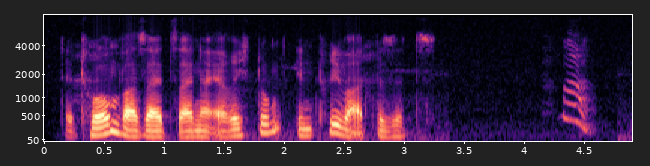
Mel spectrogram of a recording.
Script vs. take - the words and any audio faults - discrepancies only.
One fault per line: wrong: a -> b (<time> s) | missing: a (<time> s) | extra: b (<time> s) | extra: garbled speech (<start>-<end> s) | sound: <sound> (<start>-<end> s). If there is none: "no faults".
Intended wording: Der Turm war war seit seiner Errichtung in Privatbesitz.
missing: war (0.8 s)
sound: laugh (4.1-4.6 s)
